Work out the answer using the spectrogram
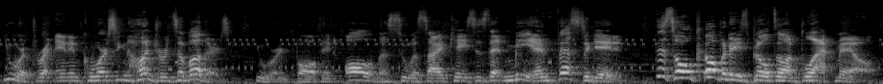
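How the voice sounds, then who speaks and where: Man playing a brash, animated young lawyer, roomy sound. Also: a little high, moderate pace, hardly any pauses. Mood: accusing. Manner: sarcastic, expressive, slangy. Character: brash, sarcastic young male defense attorney, excitable. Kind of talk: comedic fan dub of a courtroom video game. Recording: roomy sound with faint music.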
